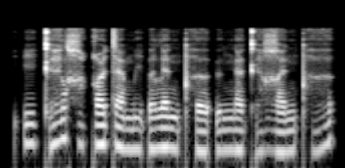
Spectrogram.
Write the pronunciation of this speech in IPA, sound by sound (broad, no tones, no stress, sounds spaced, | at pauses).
ʔ i kʼ ɛ̤ l χ ɛ̤ q y t æ m i ʔ ə l ɛ ŋ pʰ ə ʔ ʉ ŋ æ kʼ ɛ̤ ʁ ɛ ŋ pʰ ə̤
